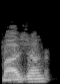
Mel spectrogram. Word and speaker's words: Mojang: the Swedish game developer Mojang Mojang moang I've heard it pronounced moang Mojang I say Mojang Mr mojangles but it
